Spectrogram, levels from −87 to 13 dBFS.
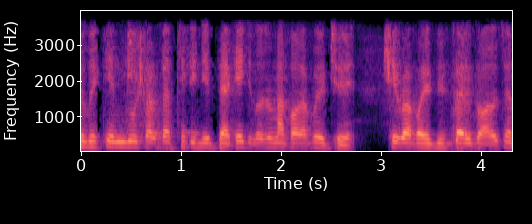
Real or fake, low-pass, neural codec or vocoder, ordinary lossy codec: fake; 3.6 kHz; codec, 16 kHz, 0.5 kbps, X-Codec, HuBERT features, trained on general audio; AAC, 24 kbps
